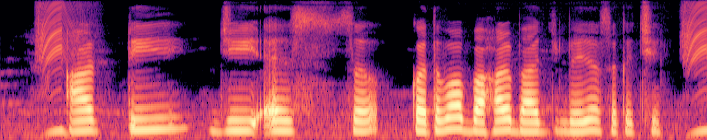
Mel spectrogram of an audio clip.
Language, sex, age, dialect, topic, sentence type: Maithili, female, 36-40, Angika, banking, question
